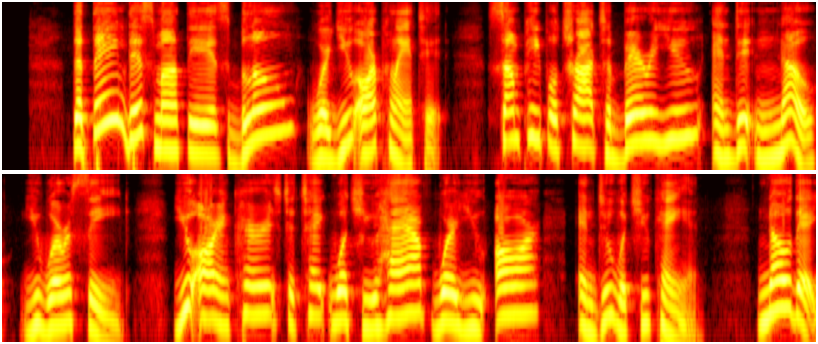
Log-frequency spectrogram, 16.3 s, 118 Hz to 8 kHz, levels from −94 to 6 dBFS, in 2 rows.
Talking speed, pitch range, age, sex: 150 wpm, 180-245 Hz, 40-59, female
